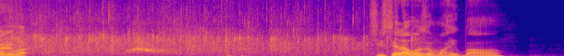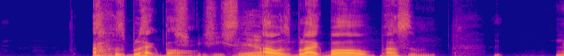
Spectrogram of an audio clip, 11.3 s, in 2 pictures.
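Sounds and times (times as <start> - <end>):
applause, hand clapping: 0.0 - 4.2
speech: 3.8 - 5.1, 6.6 - 10.0.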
